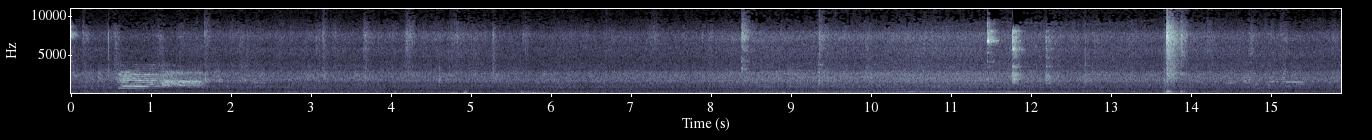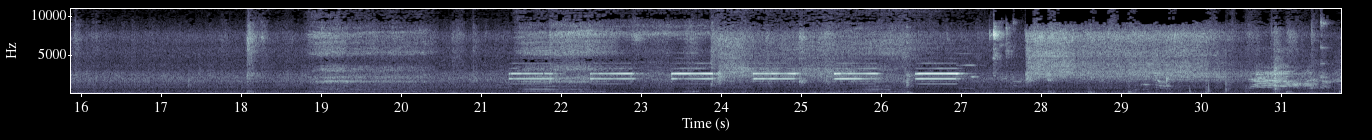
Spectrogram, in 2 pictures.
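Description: A bus's exit door cycle over the steady hum of its idling engine: about five seconds of evenly spaced two-tone warning beeps as the door closes, ending in a loud knock as it shuts, followed a little later by a burst of air hiss.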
